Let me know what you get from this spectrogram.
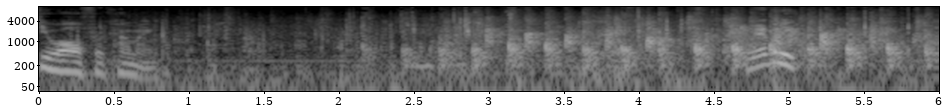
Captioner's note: audience clapping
